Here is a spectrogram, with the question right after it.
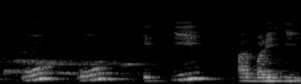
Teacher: ऊ और बड़ी ऊ और ई और बड़ी ई का उच्चारण जब करिएगा तो मुंह आपका बंद हो जाता है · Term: मुंह बंद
